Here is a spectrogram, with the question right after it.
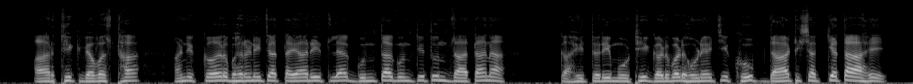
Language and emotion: Marathi, fearful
